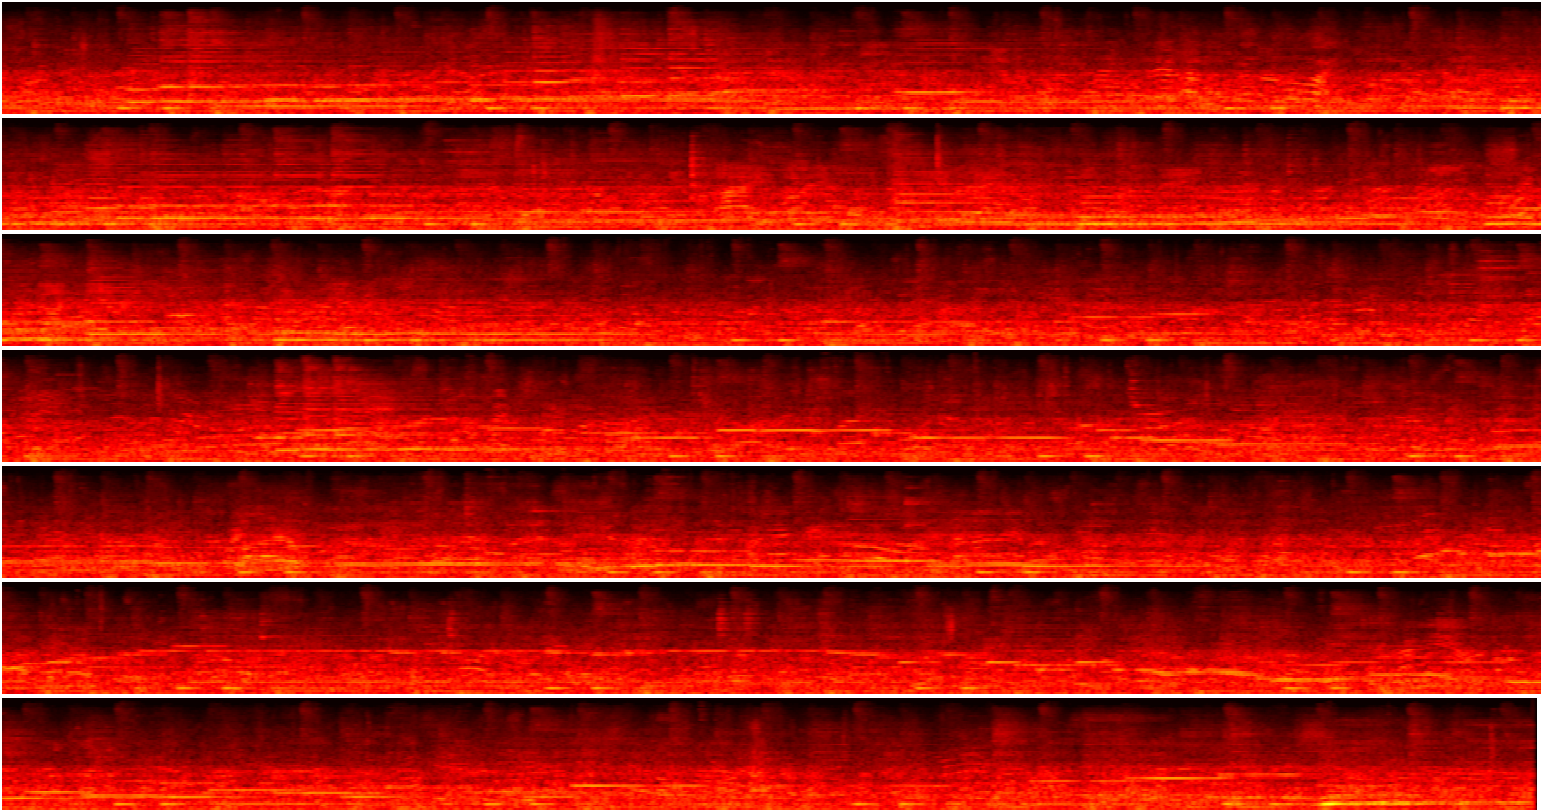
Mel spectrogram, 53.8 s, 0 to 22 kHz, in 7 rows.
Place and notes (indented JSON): {
  "title": "sea room, Novigrad, Croatia - window, bessame ...",
  "date": "2014-07-20 21:15:00",
  "description": "terrace band with ”besame mucho” song, restaurant, dinner time below, sounds of plates, forks etc. ...",
  "latitude": "45.32",
  "longitude": "13.56",
  "timezone": "Europe/Zagreb"
}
